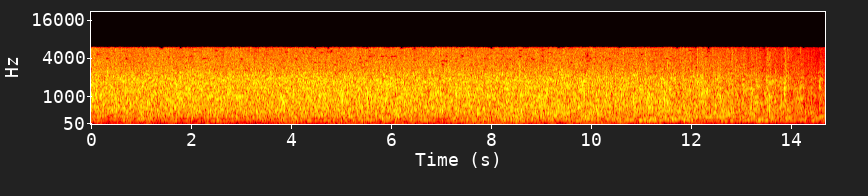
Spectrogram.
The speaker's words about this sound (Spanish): Yo quiero pedirles a quienes todavía nos acompañan que se pongan de pie, quienes están en la primera fila, quienes están en el presidium y que vienen de otras naciones, para que les demos un afectuoso aplauso a ellas y a ellos.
